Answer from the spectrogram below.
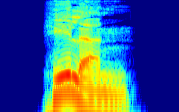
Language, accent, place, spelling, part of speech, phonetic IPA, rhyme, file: German, Germany, Berlin, Hehlern, noun, [ˈheːlɐn], -eːlɐn, De-Hehlern.ogg
- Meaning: dative plural of Hehler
